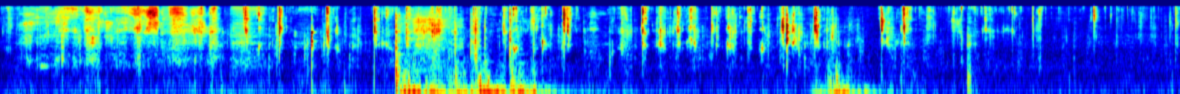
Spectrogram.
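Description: Close-miked chewing of sauce-glazed fried chicken: irregular crunches and clicks, with a brief low rumble around the middle.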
